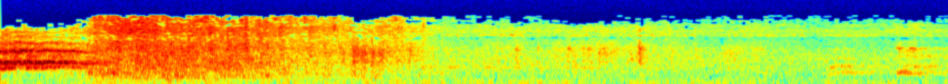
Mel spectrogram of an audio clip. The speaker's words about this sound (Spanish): Rockefeller, ¿por dónde estás conduciendo? ¿No estaremos yendo contramano? No, pues no estoy seguro. Voy a ver. Abre la puerta y el coche da bandazos.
